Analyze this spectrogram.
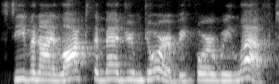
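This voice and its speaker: Using a put-on character voice, a woman speaks at a fairly high pitch. Her pace is moderate. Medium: read story.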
